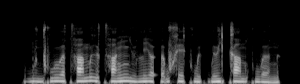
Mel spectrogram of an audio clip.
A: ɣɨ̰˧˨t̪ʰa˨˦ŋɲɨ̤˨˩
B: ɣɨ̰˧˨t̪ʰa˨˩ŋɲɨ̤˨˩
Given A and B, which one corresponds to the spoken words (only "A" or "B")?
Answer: A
